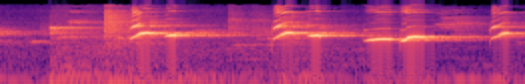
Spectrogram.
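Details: White-rumped shama song used to lure rivals. Long bright whistles rise sharply and hold steady, coming every second or so over a low background hum.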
